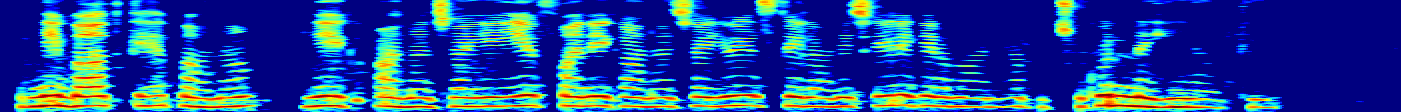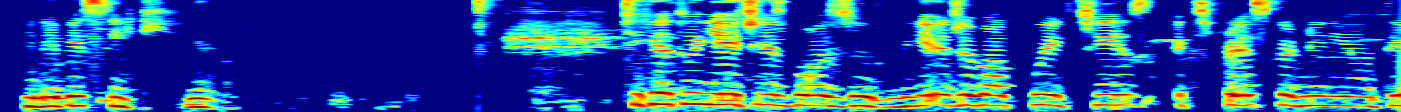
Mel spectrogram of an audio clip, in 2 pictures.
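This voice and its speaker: A Pakistani woman hosting a mental health series, hoarse from a sore throat, explaining earnestly as she switches between Urdu and English. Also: fairly high pitch, mellow, dry recording, poor audio. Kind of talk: self-help talk to camera.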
